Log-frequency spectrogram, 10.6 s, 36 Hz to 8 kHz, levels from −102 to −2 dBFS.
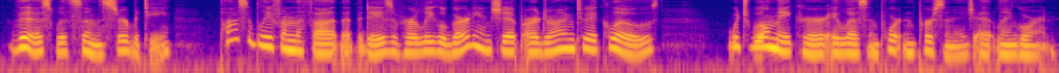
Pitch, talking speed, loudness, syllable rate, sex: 190 Hz, 165 wpm, -20 LUFS, 5.2 syllables/s, female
